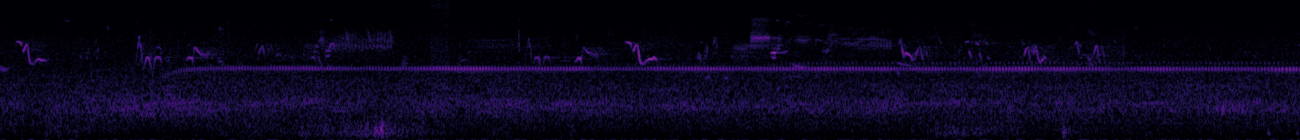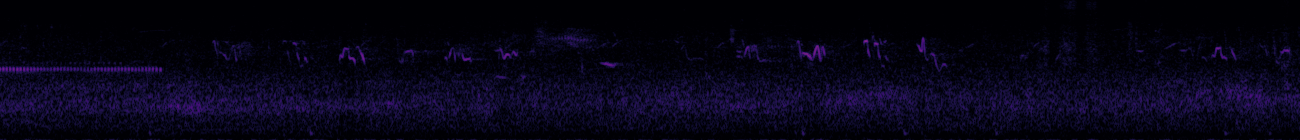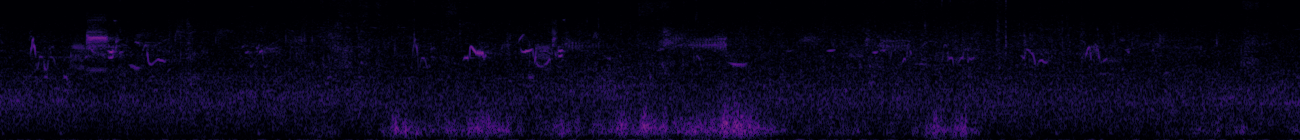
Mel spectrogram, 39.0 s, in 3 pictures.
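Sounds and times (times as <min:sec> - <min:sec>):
small birds chirping: 0:23.2 - 0:39.0
low rustle: 0:27.6 - 0:39.0.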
